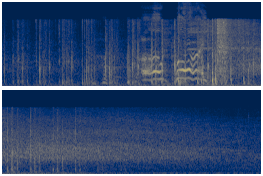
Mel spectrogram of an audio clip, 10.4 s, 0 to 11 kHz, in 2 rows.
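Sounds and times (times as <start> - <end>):
horse hooves clip-clopping as a horse is ridden into a charge: 0.0 - 6.8.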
